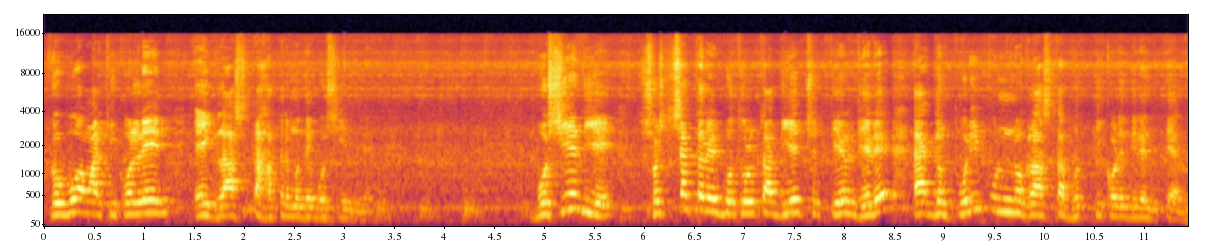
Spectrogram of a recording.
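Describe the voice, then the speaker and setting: A man's voice: high-pitched, lively intonation, normal speed, darkish tone. A man telling a devotional story as a sermon, speaking conversationally and questioning his listeners. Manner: conversational, addresses listeners as mother, asks questions. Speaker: kirtan storyteller preacher. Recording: echoey room with faint noise.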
